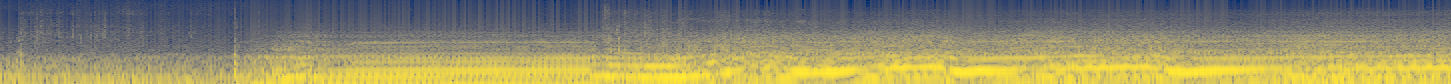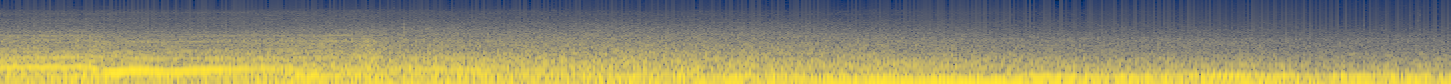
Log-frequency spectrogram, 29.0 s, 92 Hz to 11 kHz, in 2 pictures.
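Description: Heard from inside the cabin, an APR Stage 3+ tuned VW Golf R Mk7's turbocharged 2.0-litre four-cylinder sits at low revs, then launches on a full-throttle quarter-mile drag pass. The engine note climbs and drops back at each of a string of upshifts. Near the end it lifts off and the car coasts down with a lower engine and road rumble.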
